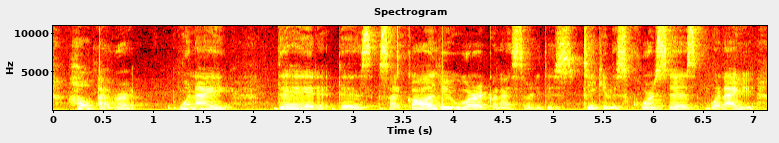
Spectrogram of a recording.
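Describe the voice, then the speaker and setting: Amid noticeable background noise and audible room echo, a woman speaks fairly slowly at a medium pitch with ordinary pitch variation. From Peru. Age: 20s. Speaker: life coach. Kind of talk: live stream talk. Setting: live video call. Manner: halting.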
